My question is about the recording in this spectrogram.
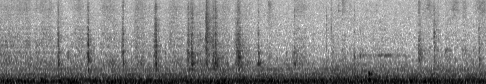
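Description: Light, irregular ticks and taps of a paintbrush working on a canvas and palette, over a steady low room hum.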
